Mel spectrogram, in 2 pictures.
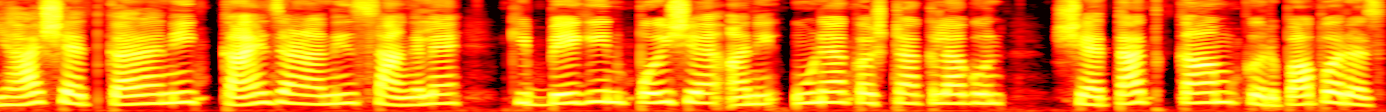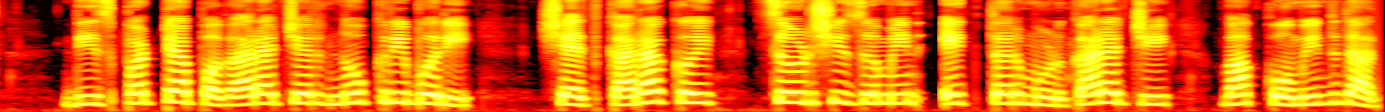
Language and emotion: Goan Konkani, neutral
